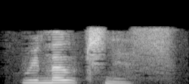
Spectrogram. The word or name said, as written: remoteness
